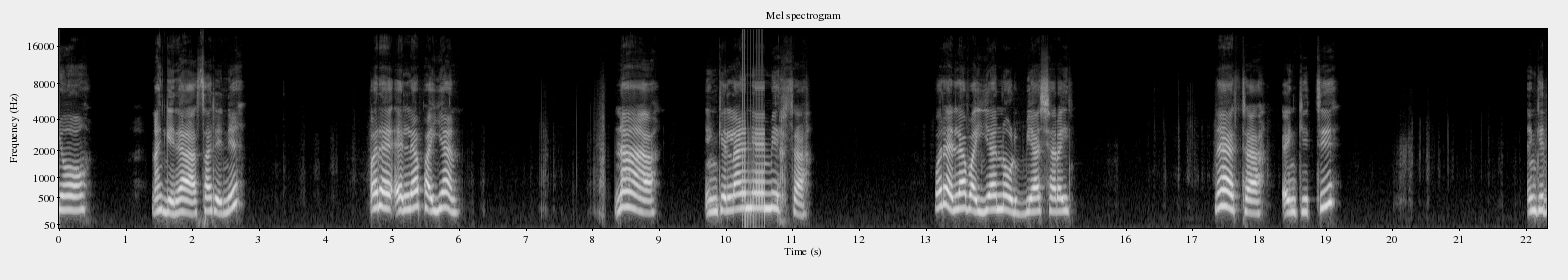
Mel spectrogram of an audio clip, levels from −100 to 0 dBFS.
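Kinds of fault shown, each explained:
Bluetooth stutter: lost packets make the receiver replay its last short slice, a buzz; the waveform shows identical repeated blocks, the spectrogram vertical stripes.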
